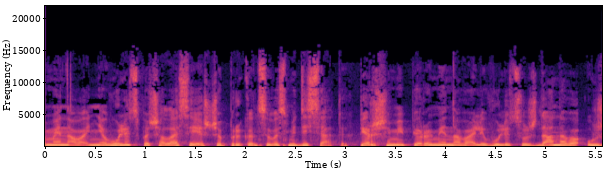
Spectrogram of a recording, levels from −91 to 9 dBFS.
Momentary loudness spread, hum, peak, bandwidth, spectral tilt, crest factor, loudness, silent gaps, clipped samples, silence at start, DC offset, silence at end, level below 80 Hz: 3 LU; none; -4 dBFS; 15.5 kHz; -4.5 dB/octave; 12 dB; -17 LUFS; none; under 0.1%; 0 s; 0.2%; 0 s; -52 dBFS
